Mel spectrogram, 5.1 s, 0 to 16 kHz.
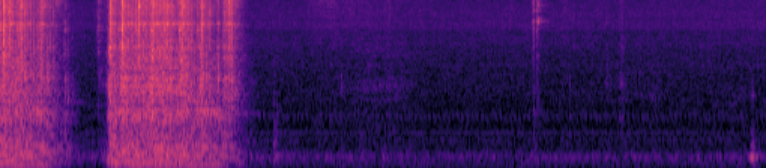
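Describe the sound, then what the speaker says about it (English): Sewing machine running a zigzag stitch at width 5 and 2.5 stitch length on a single layer of fabric, two loud bursts of motor whirr close up, then a quiet room with a faint tick. "when you're stitching with just one layer of fabric, the machine doesn't like it"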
